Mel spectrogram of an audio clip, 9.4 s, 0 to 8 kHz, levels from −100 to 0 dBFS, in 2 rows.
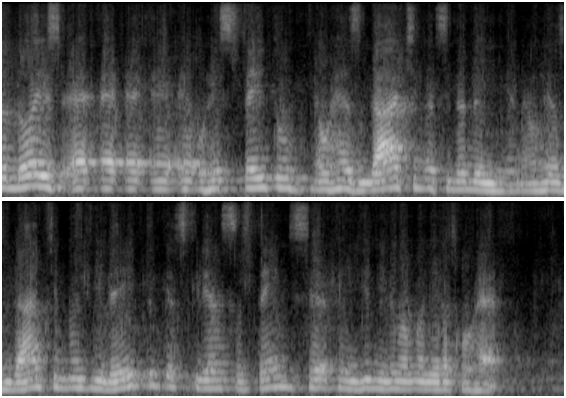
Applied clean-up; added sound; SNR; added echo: neural separator model SepFormer DNS4.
